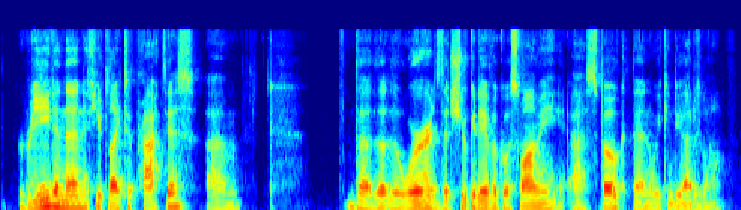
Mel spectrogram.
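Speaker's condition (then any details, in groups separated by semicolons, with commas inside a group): No condition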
